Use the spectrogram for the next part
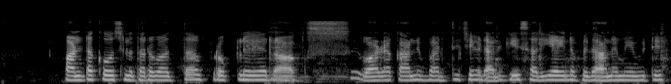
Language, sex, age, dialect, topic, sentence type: Telugu, male, 25-30, Telangana, agriculture, question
